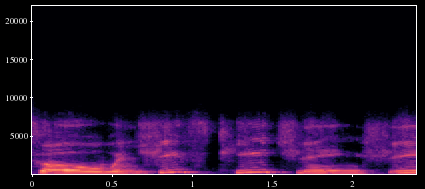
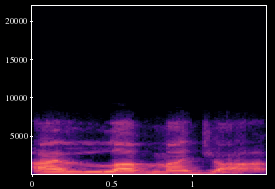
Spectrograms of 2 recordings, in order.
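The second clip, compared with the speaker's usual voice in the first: flat, matter-of-fact, emotionless. Showing how an affirmation sounds without feeling: flat, matter-of-fact. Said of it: "did you hear how I said it?".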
